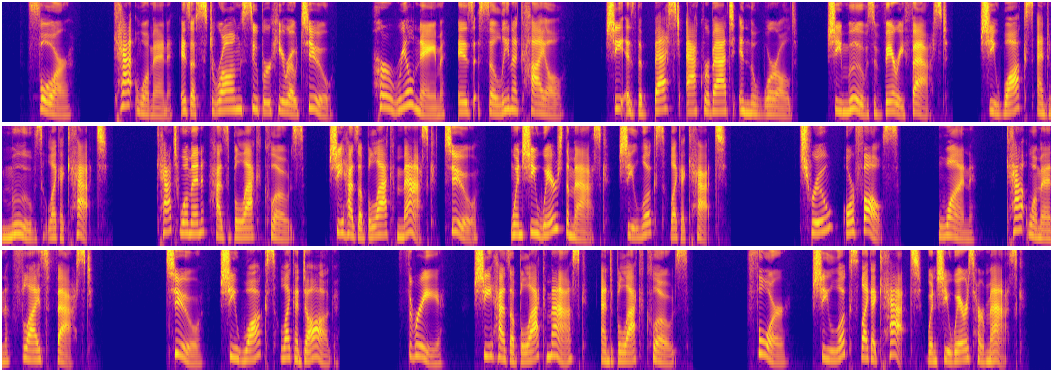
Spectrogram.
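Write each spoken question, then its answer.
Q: Catwoman flies fast.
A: False

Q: She walks like a dog.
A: False

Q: She has a black mask and black clothes.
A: True

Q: She looks like a cat when she wears her mask.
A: True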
